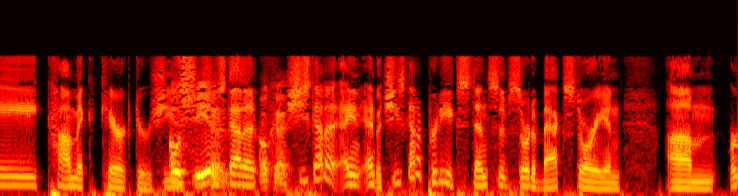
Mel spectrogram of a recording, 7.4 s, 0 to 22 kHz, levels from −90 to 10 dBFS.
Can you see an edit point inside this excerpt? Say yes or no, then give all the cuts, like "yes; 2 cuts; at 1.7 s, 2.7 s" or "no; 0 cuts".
yes; 1 cut; at 3.7 s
